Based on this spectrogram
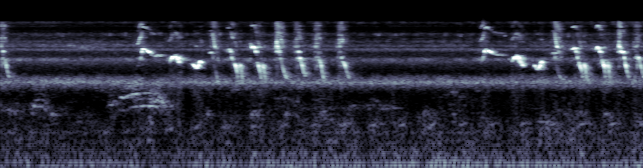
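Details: ['Oriental magpie-robin fighting song, natural bird: two long phrases opening with swooping whistles and continuing as a rhythmic chain of sharp strokes about three per second, with quiet between them.']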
